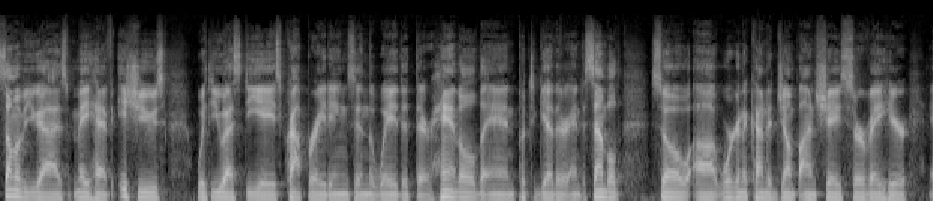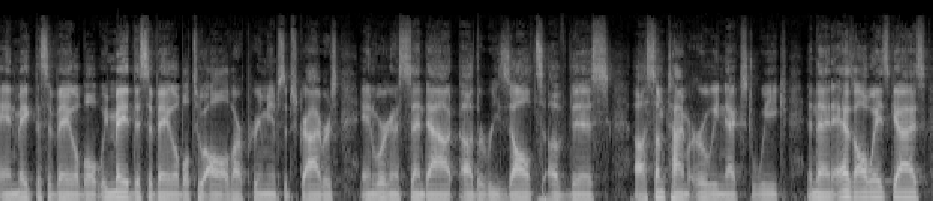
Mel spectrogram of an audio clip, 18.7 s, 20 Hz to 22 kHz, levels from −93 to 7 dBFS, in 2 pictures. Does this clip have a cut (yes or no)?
no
